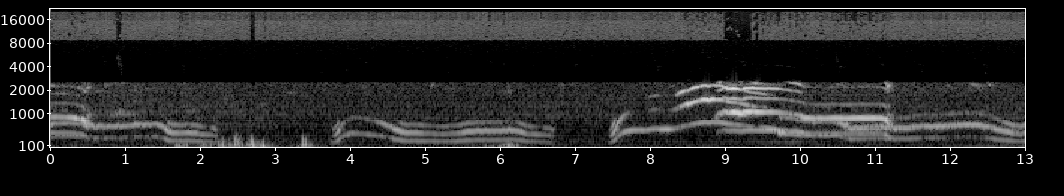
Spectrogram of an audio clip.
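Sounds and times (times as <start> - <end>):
angry cat yowling: 0.0 - 2.2, 7.5 - 13.0.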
